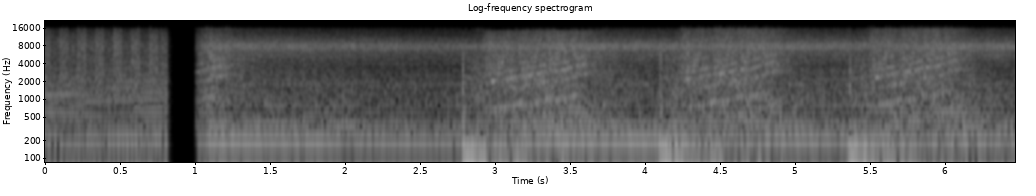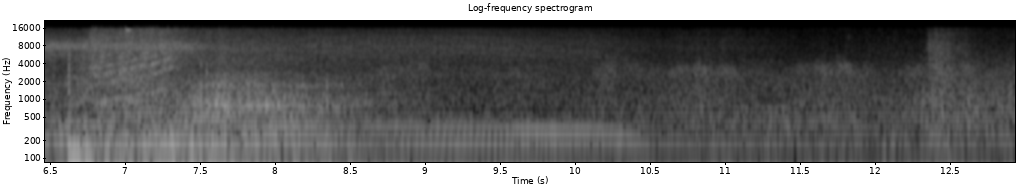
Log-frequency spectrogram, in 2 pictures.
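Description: A motorcycle engine revs hard, climbing through the gears again and again.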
